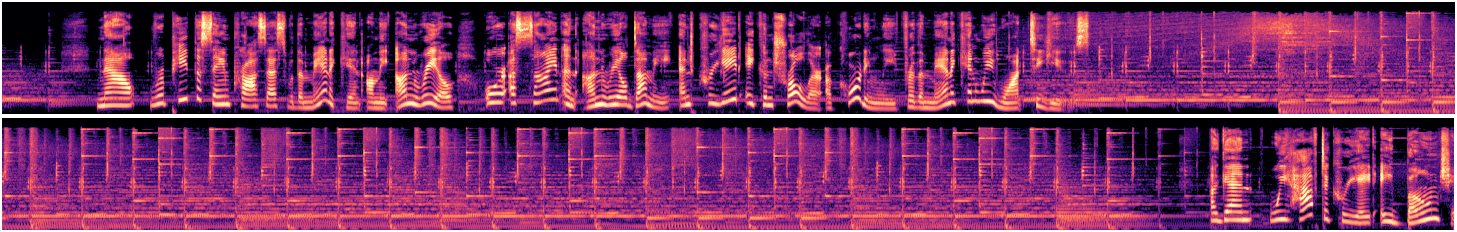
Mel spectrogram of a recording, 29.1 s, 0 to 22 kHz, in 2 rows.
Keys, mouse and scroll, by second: 3.5 click, 10.4 click, 11.5 s, 13.5-14.3 typing, 16.3 typing, 17.8-18.5 typing, 22.7 click, 22.7 typing, 23.0 click, 24.6 click, 25.6 click, 26.4 ctrl+click, 28.1 ctrl+click, 28.8 click.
